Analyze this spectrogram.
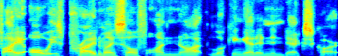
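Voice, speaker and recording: The recording is dry and close with no echo, capturing a man with an ordinary speaking voice at medium pitch and ordinary pitch variation. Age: 50s. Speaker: professional wrestling ring announcer. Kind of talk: podcast interview answer, casual conversational storytelling.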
